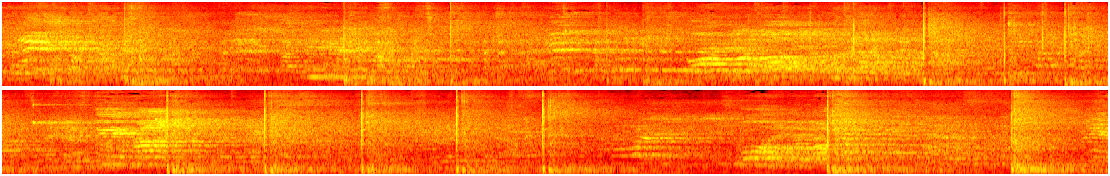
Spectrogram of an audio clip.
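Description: Volleyball players' voices calling out on an indoor court, with a string of sharp thuds of the volleyball being hit and striking the hardwood floor in the second half, the loudest near the end.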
